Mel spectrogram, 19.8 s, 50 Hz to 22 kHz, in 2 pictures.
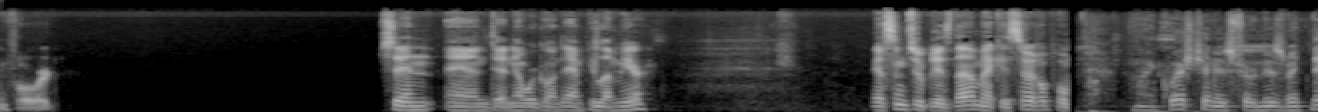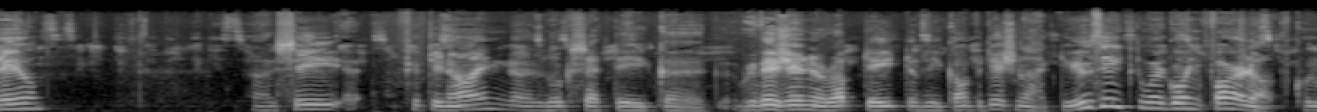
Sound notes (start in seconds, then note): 12.2 speaking French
